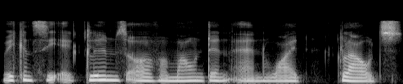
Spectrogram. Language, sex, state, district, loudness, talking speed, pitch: English, female, Arunachal Pradesh, Lower Dibang Valley, -15 LUFS, 165 wpm, 170 Hz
